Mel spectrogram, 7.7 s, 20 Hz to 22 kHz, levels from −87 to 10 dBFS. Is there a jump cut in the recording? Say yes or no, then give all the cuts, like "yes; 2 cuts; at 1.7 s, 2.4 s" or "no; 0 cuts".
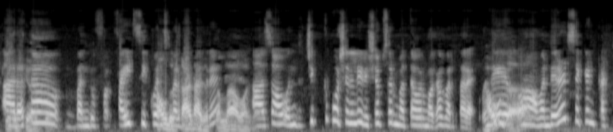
no; 0 cuts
